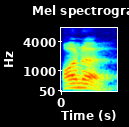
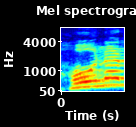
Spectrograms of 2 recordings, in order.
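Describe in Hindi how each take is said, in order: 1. शब्द सीधे स्वर की ध्वनि से शुरू होता है। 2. शब्द एच की साफ़ सुनाई देने वाली ध्वनि से शुरू होता है। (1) "एच को साइलेंट करके बोलना है" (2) "होनर नहीं बोलेंगे"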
